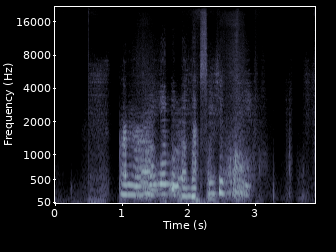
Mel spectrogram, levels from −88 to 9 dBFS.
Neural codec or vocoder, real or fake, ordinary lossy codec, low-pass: codec, 44.1 kHz, 0.9 kbps, DAC; fake; none; none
